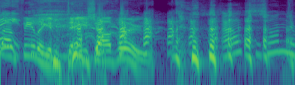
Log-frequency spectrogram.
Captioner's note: laughs; laughter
